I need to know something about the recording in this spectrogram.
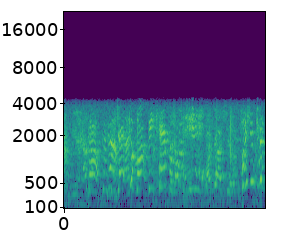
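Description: Several voices, children's among them, talking and calling out over one another, no words clear.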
